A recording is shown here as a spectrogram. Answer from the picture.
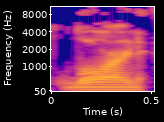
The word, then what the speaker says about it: Lorne: And my name is spelled Lorne, L-O-R-N-E.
